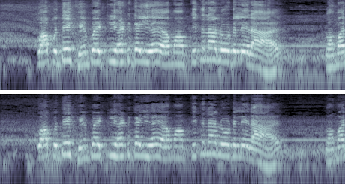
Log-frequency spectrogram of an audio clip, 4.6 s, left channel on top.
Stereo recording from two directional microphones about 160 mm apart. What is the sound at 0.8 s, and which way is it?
Speech, 25° left (ahead or behind).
